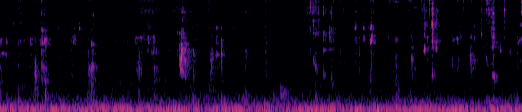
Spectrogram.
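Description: Faint chewing of food, with soft, scattered mouth clicks a few times a second.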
